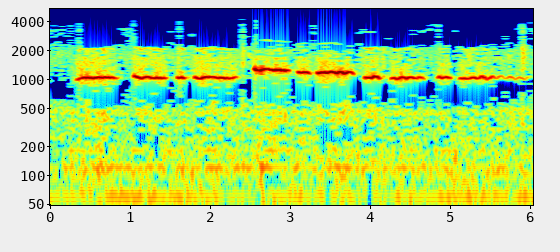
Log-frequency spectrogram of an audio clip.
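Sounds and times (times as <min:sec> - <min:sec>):
person whistling a funeral march tune: 0:00.3 - 0:06.0.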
